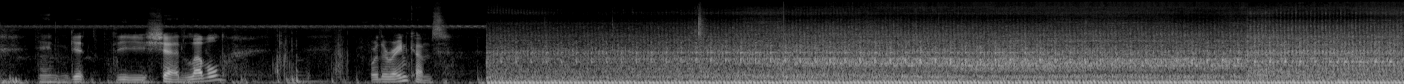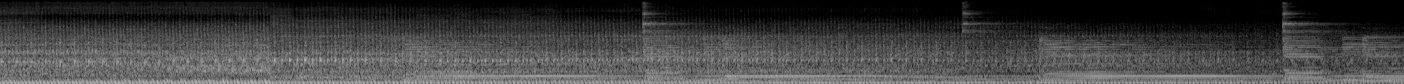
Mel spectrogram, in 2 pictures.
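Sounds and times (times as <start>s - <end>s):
engine idling: 4.9s - 28.0s
steady tones: 4.9s - 28.0s.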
